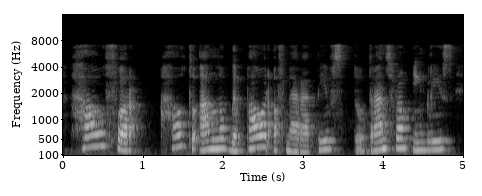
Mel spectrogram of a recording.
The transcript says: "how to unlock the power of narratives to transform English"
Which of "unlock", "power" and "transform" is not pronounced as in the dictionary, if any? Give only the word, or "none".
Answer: none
